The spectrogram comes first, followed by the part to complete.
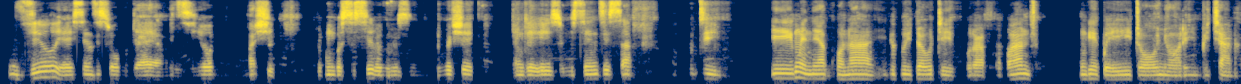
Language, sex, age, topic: Ndau, male, 25-35, health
